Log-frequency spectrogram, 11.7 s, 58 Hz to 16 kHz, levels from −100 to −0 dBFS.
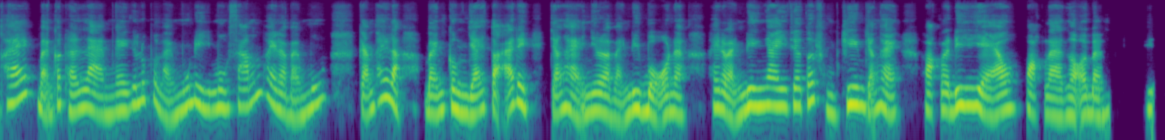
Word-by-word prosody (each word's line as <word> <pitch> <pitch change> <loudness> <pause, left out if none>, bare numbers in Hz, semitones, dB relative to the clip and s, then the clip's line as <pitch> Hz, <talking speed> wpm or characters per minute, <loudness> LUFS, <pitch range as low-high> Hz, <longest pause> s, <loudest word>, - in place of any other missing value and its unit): khác 275 +9 +1
bạn - - 0
có 245 - -2
thể 185 -6 -2
làm 180 -6 0
ngay 190 +1 -1
cái 245 - -1
lúc 290 - -2
mà 270 - -3
bạn 150 -1 -5
muốn 230 - +1
đi 225 -7 0
mua 210 +1 0
sắm 225 - -3
hay 260 -7 0
là 185 - 0
bạn 160 +4 -4
muốn 255 +7 -1 0.3
cảm 205 - 0
thấy 320 +6 +1
là 255 - 0
bạn 180 +2 0
cần 195 -6 +2
giải 175 +5 +1
tỏa - - +1
đi, 245 -5 +2 0.2
chẳng - - -1
hạn 210 -5 -1
như 190 +1 +2
là 175 -2 +2
bạn 140 +2 -5
đi 205 +2 +4
bộ 185 -3 +2
nè, 175 -2 -1 0.2
hay 220 - -1
là - - +4
bạn 165 +3 0
đi 230 +2 +5
ngay 230 -1 +3
cho 235 - +2
tới 265 +4 +1
phòng 180 -3 -4
gym 245 -1 +5
chẳng 220 - -1
hạn, 180 -6 +1 0.3
hoặc 190 0 -1
là 195 - +1
đi 235 +4 +4
dạo 190 +4 +1
hoặc - - 0
là 155 -2 +1
gọi 160 +1 0
bạn 160 -2 -1 0.4
đi. 200 - -4
205 Hz, 280 wpm, -20 LUFS, 175-230 Hz, 0.4 s, đi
